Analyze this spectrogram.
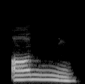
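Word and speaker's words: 언니: buku Misalnya romanisasi nya romanisasi nya adalah eonni seperti itu nanti Bacanya adalah Oni Oni ini dipakai dari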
